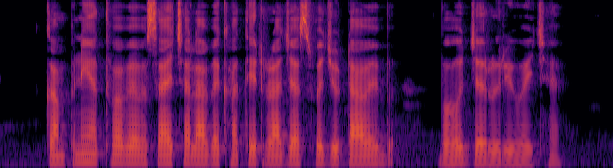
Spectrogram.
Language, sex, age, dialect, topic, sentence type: Maithili, male, 18-24, Eastern / Thethi, banking, statement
